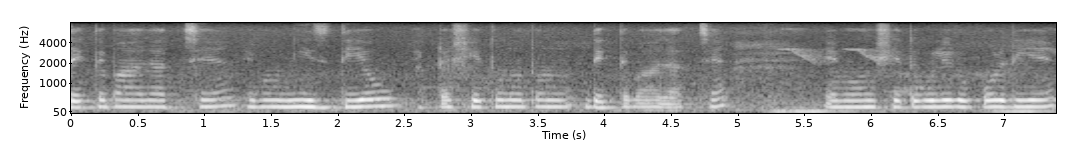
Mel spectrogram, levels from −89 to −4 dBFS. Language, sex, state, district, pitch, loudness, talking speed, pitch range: Bengali, female, West Bengal, Paschim Medinipur, 215 Hz, -15 LUFS, 130 wpm, 205-220 Hz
